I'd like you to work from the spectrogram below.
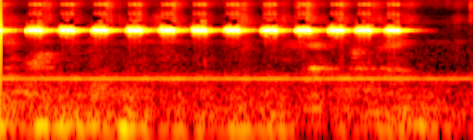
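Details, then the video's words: Cricket used as a rat repellent, chirping twelve quick high pulses at roughly four per second before falling silent near the end. "suara jangkrik pengusir tikus ampuh"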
